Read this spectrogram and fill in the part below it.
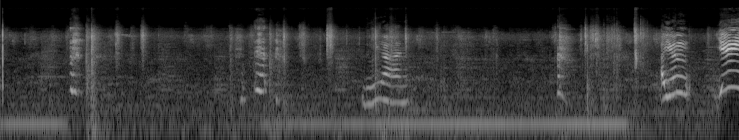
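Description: A young girl talks and laughs playfully close by.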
